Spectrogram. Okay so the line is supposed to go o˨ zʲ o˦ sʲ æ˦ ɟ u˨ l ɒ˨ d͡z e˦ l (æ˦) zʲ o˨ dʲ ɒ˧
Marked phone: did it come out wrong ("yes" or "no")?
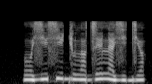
yes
